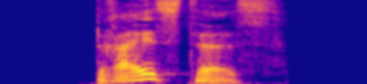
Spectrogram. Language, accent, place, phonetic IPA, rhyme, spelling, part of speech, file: German, Germany, Berlin, [ˈdʁaɪ̯stəs], -aɪ̯stəs, dreistes, adjective, De-dreistes.ogg
- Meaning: strong/mixed nominative/accusative neuter singular of dreist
